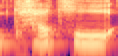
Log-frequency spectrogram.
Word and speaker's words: khaki: called khaki coded and if you are in New Zealand, you would pronounce this khaki coded and I get lots of comments when I actually refer to khaki as khaki because it must sound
